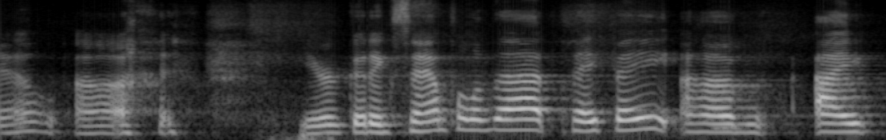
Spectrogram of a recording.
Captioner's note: laughs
